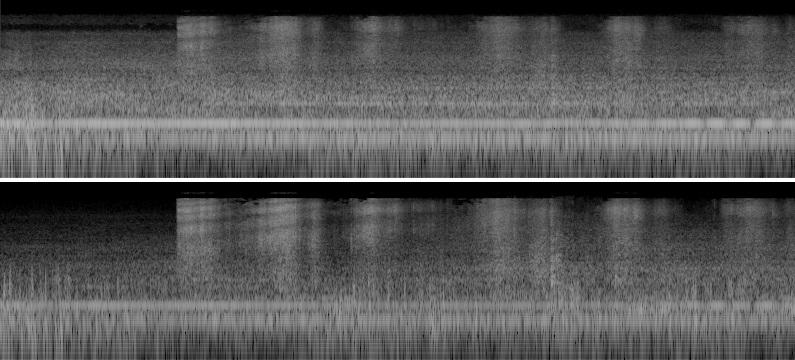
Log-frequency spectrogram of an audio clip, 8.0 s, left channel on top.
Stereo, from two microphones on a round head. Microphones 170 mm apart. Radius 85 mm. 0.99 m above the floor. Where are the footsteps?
15° right (ahead or behind), 1.0 m; by 8.0 s 40° right (ahead or behind), 5.5 m.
